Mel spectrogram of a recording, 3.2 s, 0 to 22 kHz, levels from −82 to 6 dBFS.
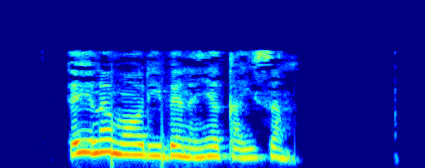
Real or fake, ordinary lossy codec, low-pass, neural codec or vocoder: fake; MP3, 32 kbps; 7.2 kHz; vocoder, 44.1 kHz, 80 mel bands, Vocos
